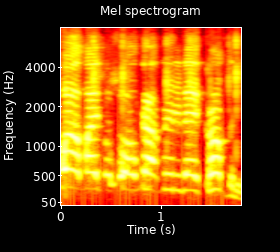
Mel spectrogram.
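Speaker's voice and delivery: high, whiny, indignant, complaining outcry. Mocking gamers who complained about Microsoft, imitating people screaming. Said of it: "the same motherfucker that was screaming".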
